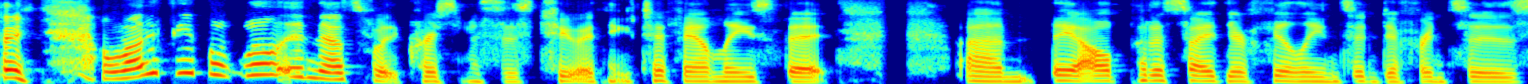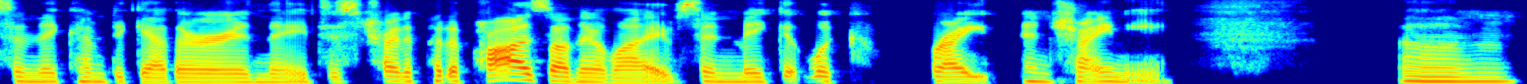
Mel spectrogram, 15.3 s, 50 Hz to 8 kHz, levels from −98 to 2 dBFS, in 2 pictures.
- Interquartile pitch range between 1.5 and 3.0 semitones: Yes, narrow, 2.6 semitones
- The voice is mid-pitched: Yes, medium, 160 Hz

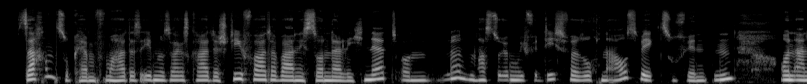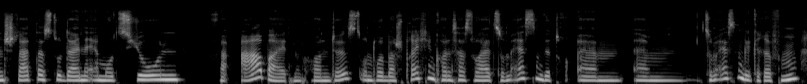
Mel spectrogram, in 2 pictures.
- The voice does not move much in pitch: No, average, 3.0 semitones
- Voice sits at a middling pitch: No, high, 195 Hz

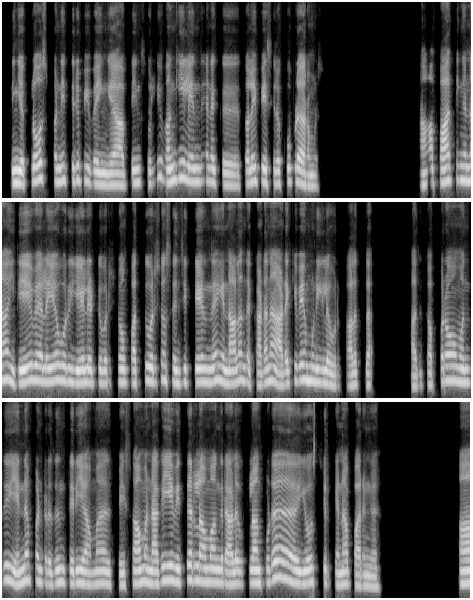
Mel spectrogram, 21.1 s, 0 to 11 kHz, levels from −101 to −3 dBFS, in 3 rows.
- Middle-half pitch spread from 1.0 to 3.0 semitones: Yes, average, 2.7 semitones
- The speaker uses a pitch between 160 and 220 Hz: Yes, medium, 185 Hz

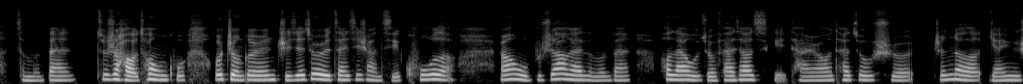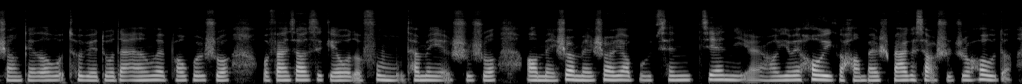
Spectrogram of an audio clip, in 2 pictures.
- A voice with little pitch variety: Yes, narrow, 1.7 semitones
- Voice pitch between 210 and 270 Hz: No, high, 200 Hz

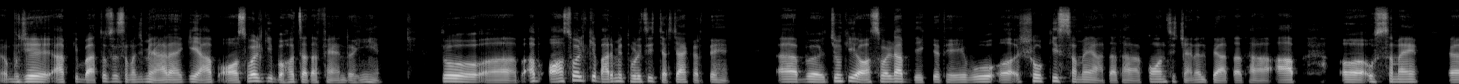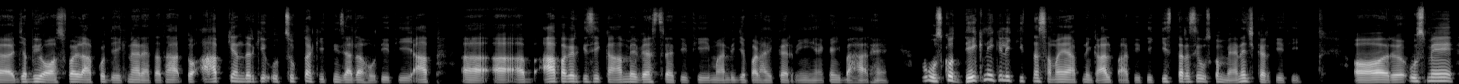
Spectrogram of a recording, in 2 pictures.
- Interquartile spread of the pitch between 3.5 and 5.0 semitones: Yes, average, 4.6 semitones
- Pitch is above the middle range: No, low, 115 Hz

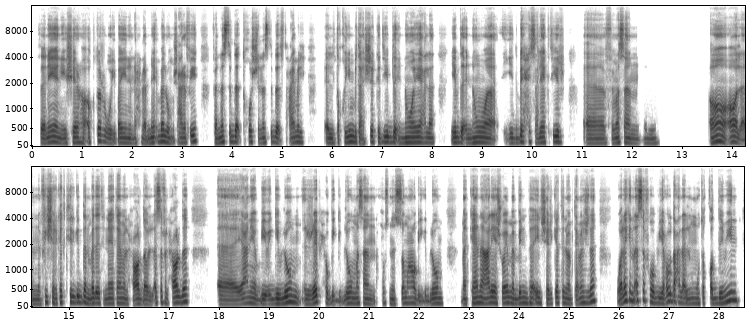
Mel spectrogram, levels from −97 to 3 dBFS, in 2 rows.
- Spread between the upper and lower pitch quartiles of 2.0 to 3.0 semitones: Yes, average, 2.7 semitones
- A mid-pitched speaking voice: No, low, 130 Hz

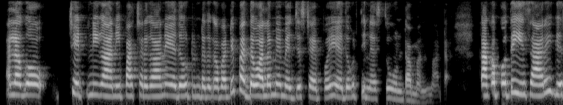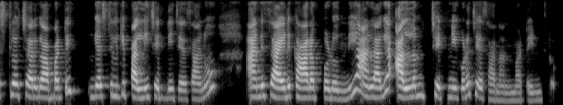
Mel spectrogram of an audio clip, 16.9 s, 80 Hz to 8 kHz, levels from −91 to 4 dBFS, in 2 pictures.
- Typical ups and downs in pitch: Yes, average, 3.5 semitones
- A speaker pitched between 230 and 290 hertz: Yes, very high, 250 Hz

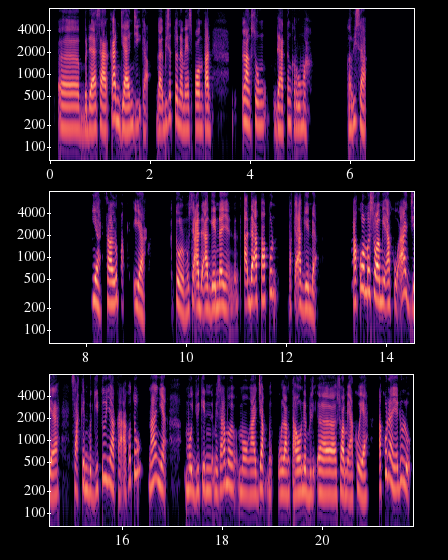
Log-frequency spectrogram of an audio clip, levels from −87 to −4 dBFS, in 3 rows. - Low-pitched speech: No, high, 200 Hz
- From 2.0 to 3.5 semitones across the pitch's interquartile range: No, average, 4.0 semitones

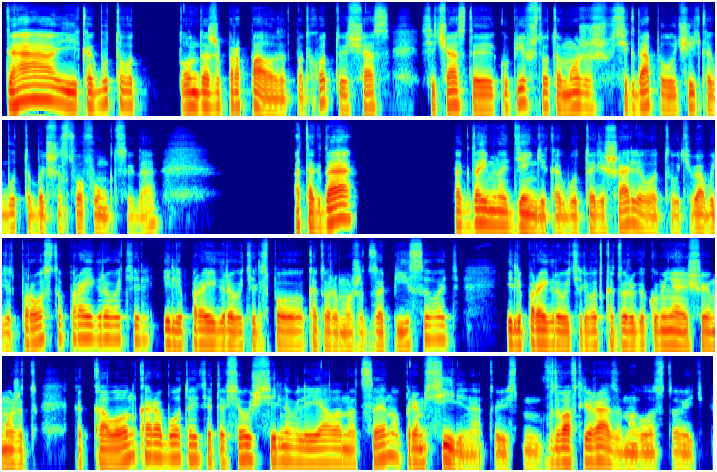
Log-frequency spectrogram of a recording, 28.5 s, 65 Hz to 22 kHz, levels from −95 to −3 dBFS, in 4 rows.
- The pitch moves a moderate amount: Yes, average, 3.6 semitones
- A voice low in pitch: Yes, low, 105 Hz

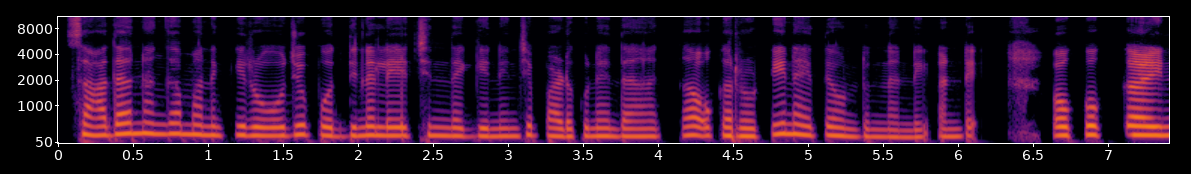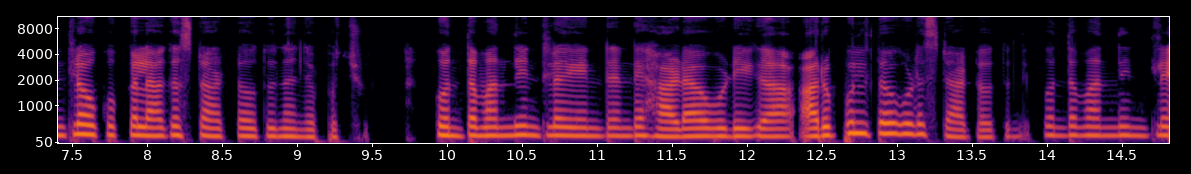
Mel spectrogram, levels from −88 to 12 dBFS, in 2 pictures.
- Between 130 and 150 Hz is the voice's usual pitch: No, high, 215 Hz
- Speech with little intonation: Yes, narrow, 2.2 semitones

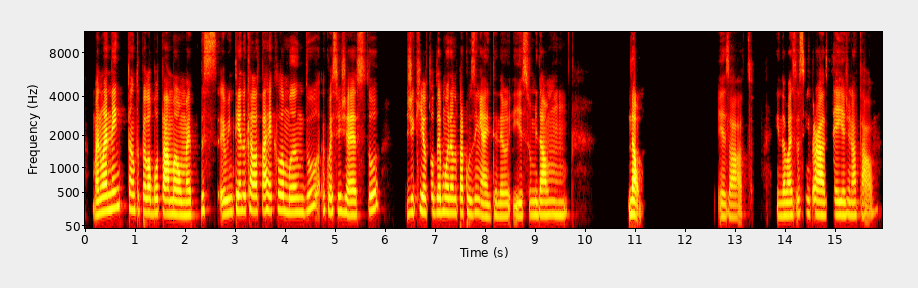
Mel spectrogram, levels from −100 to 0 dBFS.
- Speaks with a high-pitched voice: Yes, high, 195 Hz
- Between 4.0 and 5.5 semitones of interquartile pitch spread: No, average, 3.4 semitones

